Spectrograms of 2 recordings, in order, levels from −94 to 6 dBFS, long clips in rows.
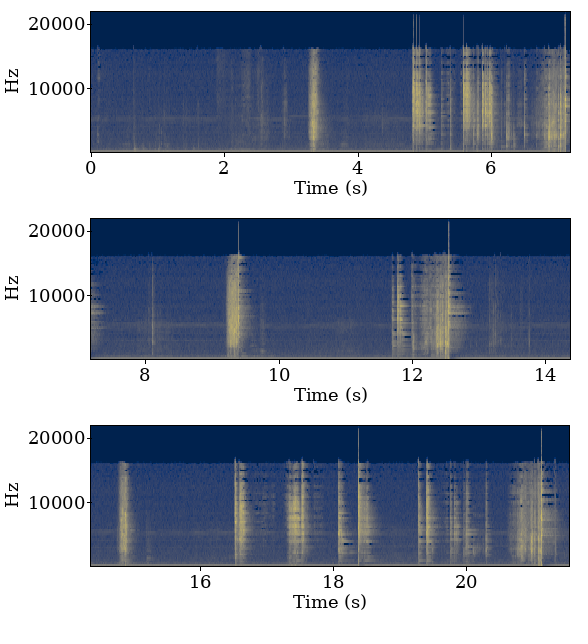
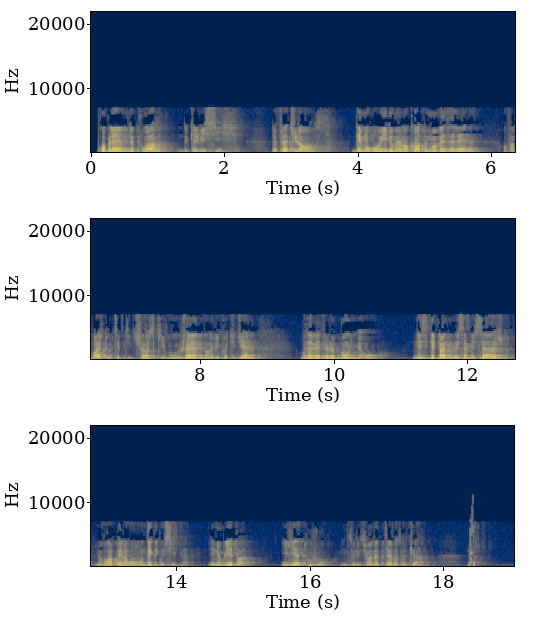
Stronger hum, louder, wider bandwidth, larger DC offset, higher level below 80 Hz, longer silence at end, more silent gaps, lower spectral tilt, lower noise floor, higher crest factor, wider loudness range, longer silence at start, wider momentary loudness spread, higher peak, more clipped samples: neither; about the same, -21 LUFS vs -21 LUFS; first, 16.5 kHz vs 7.2 kHz; neither; second, -58 dBFS vs -48 dBFS; second, 0.2 s vs 0.6 s; neither; second, 0.5 dB/octave vs -5 dB/octave; second, -47 dBFS vs -61 dBFS; first, 28 dB vs 20 dB; first, 8 LU vs 5 LU; first, 0.65 s vs 0.1 s; first, 22 LU vs 17 LU; about the same, 0 dBFS vs -2 dBFS; neither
